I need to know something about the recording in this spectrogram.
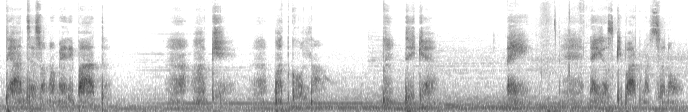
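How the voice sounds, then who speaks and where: A woman's voice: takes it slowly, pauses often, lightly acted. A woman whispering as a centuries-old vampire girlfriend. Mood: urgent, protective. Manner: hushed, urgent, intimate. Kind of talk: ASMR roleplay whispering. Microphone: close binaural mic.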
